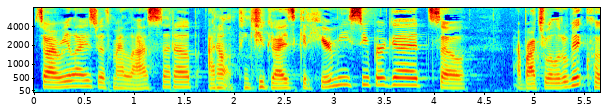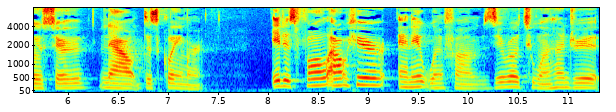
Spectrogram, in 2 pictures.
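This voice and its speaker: At a moderate pace, a woman with a fairly low pitch sounds animated, her pitch swinging very widely, on a very clean recording with a silent background. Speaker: vlogger giving personal advice. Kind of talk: casual vlog talk to camera.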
